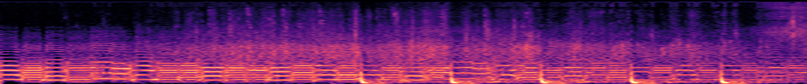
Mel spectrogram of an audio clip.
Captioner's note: applause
